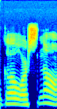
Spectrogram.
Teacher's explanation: And then O makes one O sound. So, this is the long O vowel sound, often a diphthong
